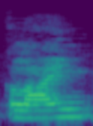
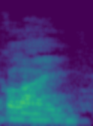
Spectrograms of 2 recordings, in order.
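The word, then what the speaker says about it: climb: क्लाइंब में भी silent है, क्लाइंब इसे पढ़ते हैं क्लाइंब।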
